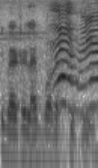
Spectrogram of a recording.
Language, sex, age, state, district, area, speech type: Urdu, male, 18-30, Maharashtra, Nashik, urban, spontaneous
